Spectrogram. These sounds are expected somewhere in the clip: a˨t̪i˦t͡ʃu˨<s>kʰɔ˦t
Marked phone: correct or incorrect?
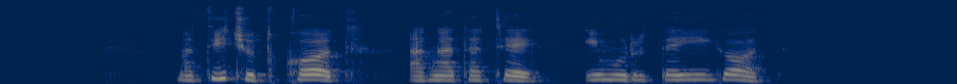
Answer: incorrect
